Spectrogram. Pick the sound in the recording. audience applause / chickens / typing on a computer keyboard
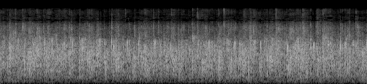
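audience applause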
